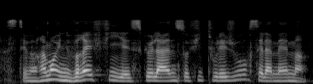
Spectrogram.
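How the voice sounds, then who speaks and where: A woman's voice: on the low side, fast talker, darkish tone. A woman hosting an interview, asking playful, teasing questions in a casual tone. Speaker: interview host.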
